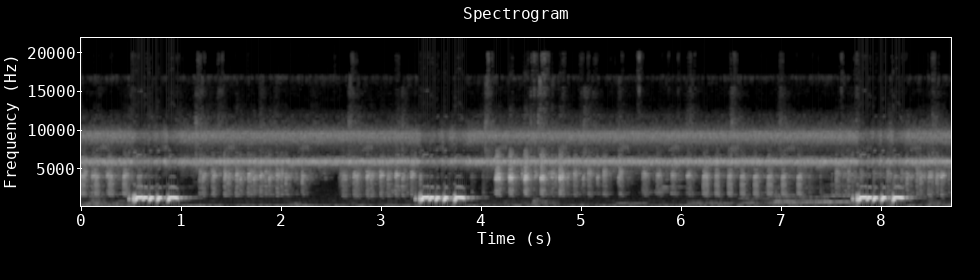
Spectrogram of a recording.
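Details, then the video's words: Local village zebra dove singing well as a decoy that sets other birds answering; three separate bursts of fast, tremulous cooing spaced about three to four seconds apart, against continuous high-pitched insect-like droning and scattered chirps. "suara merbok kampung/perkutut lokal gacor manggung jadi pikat pancingan semua jadi nyaut"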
